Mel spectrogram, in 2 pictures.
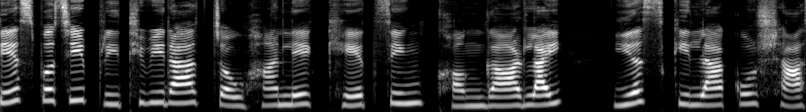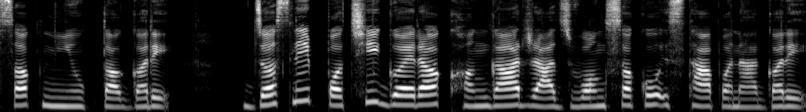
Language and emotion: Nepali, neutral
